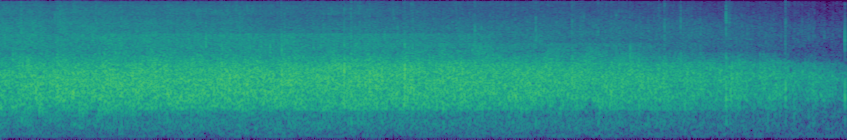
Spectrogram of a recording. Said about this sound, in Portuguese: Glória a Deus, queridos. Pode aplaudir ao Senhor Jesus.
